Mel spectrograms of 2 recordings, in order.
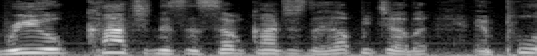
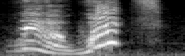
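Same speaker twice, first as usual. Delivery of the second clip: high shocked "what?"; shocked disbelief; 8 dB louder, slower than usual. Real, not acted. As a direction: squeal it in disbelief. Shocked outburst at claim.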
